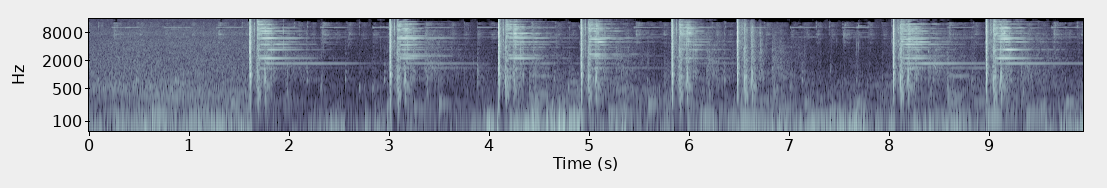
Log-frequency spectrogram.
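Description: Glock 43X 9mm pistol with a ported barrel firing eight shots at an uneven pace, roughly a second apart. Each shot is followed by a short ringing metallic clang.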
